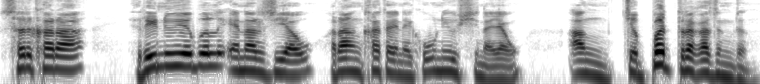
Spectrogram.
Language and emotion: Bodo, angry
